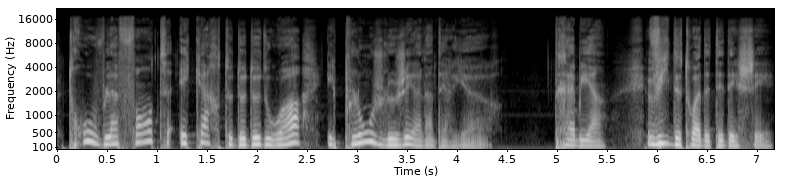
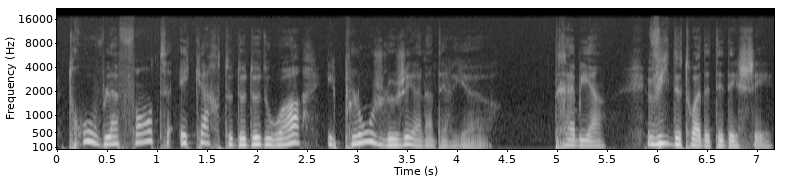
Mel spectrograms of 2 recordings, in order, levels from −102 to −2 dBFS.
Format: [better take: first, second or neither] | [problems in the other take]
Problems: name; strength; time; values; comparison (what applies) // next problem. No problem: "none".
first | hiss; faint; throughout; 30 dB below the speech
